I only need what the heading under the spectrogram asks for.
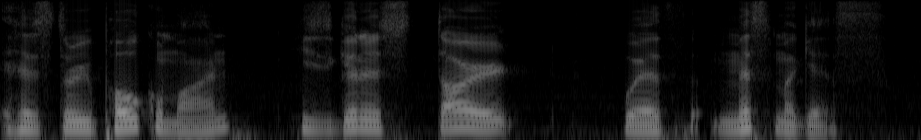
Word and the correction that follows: Mismagius: Mismagius, I think.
